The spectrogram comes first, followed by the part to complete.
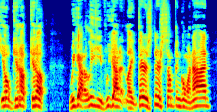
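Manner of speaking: fast scream, voice pitched high. Recapping a movie, retelling the husband screaming at his wife. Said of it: "he's like screaming at her".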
